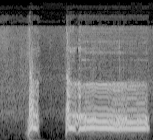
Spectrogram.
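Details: A single short yelp from a Basset Hound puppy, then a drawn-out, even, harmonic howl lasting about one and a half seconds.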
